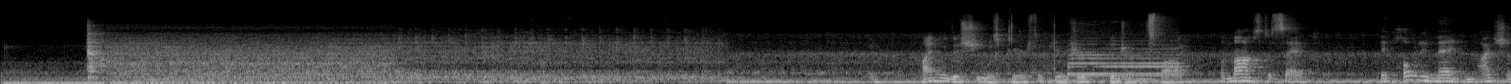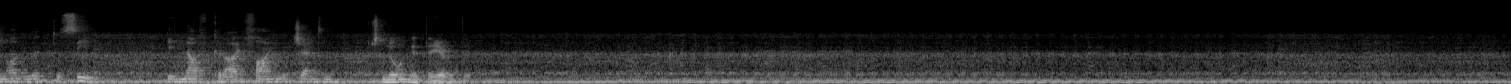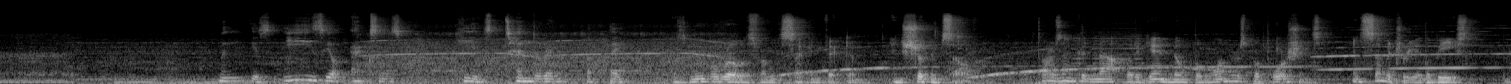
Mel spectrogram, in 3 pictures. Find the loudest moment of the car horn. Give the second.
11 s.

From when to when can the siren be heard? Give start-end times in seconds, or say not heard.
31.3-45.2.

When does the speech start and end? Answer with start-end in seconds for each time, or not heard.
8.7-13.2, 13.8-19.8, 32.4-45.2.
